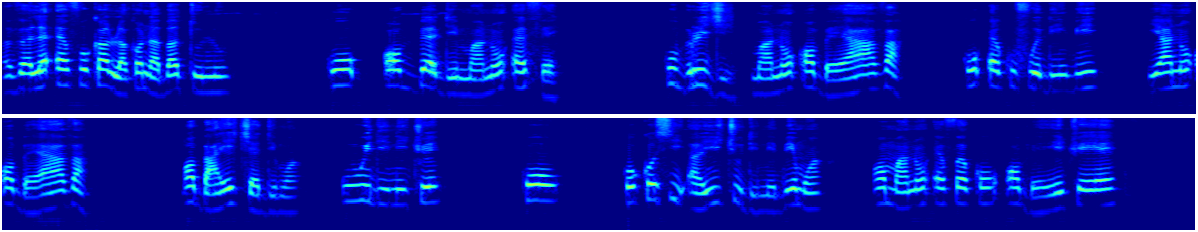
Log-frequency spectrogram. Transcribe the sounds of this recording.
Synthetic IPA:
ɛ˨vɛ˨lɛ˦ʔɛ˦fʊ˦ka˦lʊ˨a˨kɔ˦nã˨ba˦t̪u˨lu˦ | kʊ˦ | ɔ˦bɛ˦dɪ˨mã˨nʊ̃˦ʔɛ˦fɛ˨ | kʊ˦bɾi˦d͡ʒi˨ | mã˨nʊ̃˦ʔɔ˦bɛ˨a˦va˦˨ | kʊ˦ʔɛ˦ku˦fu˦e˨dɪ˨bɪ˦ | ja˦nʊ̃˦ʔɔ˦bɛ˨a˦va˦˨ | ɔ˦ba˨jɪ˦t͡ʃɛ˨dɪ˨mʊ̃˨a˨ | u˦wi˦dɪ˨nɪ̃˨t͡ʃe˦ | kʊ˦ | ko˦ko˦si˦ʔa˨ji˦t͡ʃu˦dɪ˨nɪ̃˨bɪ˦mʊ̃˨a˨ | ɔ˦mã˨nʊ̃˦ʔɛ˦fɛ˦kʊ˦ɔ˦bɛ˨je˦t͡ʃe˦jɛ˦

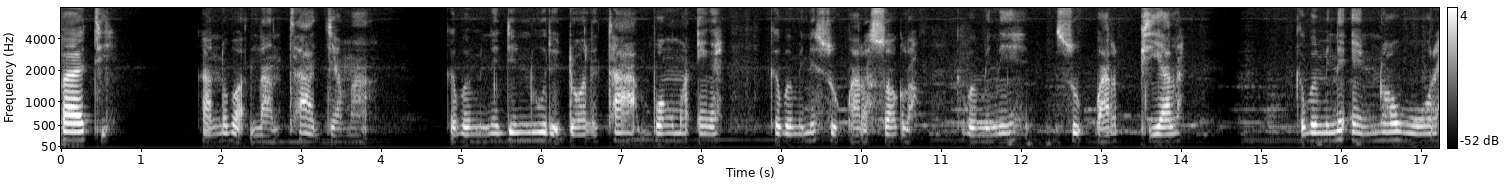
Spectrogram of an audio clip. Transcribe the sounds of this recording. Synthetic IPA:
paː˦tʰi˨ | kʰa̰˨nʊ˦ba̰˨la˨ntʰaː˦d͡ʒa˨maː˦ | kʰa˨ba˨mi˨nɛ˦dɪ˦nuː˦ɾɪ˨dɔː˨lɪ˨tʰaː˦bɔ˦ŋma˦ʔɪ˦ŋɛ˦kʰa˨ba˨mi˨ne˦su˨k͡pa˨ɾɪ̰˨sɔ˦ɣlɔ˨kʰa˨ba˨mi˨ne˦ | su˨k͡pa˨ɾɪ˦pʰɪ˨ɛ˦lɪ˦ | kʰa˨ba˨mi˨nɛ˦ʔɪ˨nnɔ˦wʊː˦ɾɪ˦

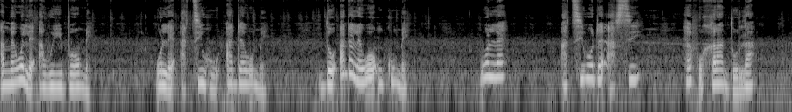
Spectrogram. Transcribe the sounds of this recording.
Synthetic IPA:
a˨mɛ̃˨wo˦lɛ˨ʔa˨wu˨ji˨bɔ˦mɛ̃˨ | wʔo˦lɛ̰˨a˨t̪ʰi˦ɦo˨a˨ɖɛ˦wo̰˦mɛ̰̃˨ | d̪o˨ʔa˨ɖɛ˦lɛ˨wo˦ŋ̩˦ku˦mɛ̰̃˨ | wo˦lɛ˦ | a˨t̪ʰi˦wo˦ɖɛ˦ʔa˨si˦ | hɛ˦ɸo̰˨xlã˦d̪o˨la˦

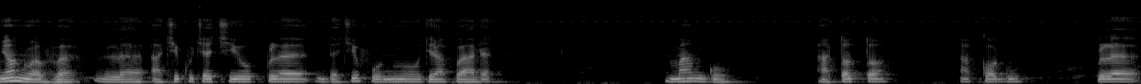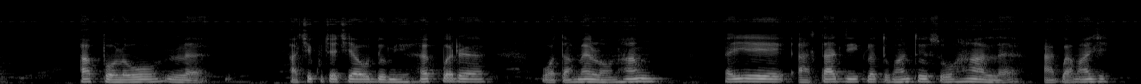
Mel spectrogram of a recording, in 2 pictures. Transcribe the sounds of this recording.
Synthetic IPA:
ɲɔ̃˦nũ˨ə̰˨və˨lə˨a˨t͡ɕi˦ku˦t͡ʃe˦t͡ɕi˦wo˦k͡plə˦d̪ə˨t͡ɕi˦ɸo˨nũ˦wo˦d͡ʒɾa˦ɸɛ˦a˨ɖə˨ | mã˦ŋ˦ɡo˨ | a˨t̪ɔ˦t̪ɔ˦ | a˨kɔ˦ɖu˦ | k͡plə˦ | a˦po˨lo˨wo˦lə˨ | a˨t͡ɕi˦ku˦t͡ʃe˦t͡ɕi˦a˨wo˦d̪o˨mĩ˨ɦə˦k͡pə̰˦ɖə˦ | wɔ̰˨t̪a˨mẽ˦lɔ̃˨n˨ɦã˦ŋũ˦ | e˦je˦a˨t̪a˦d̪i˦k͡plə˦t̪o˨mã˦ŋ˦t̪o˦swo˦ɦã˦lə˨a˨ɡ͡ba˨mã˦d͡ʑi˦

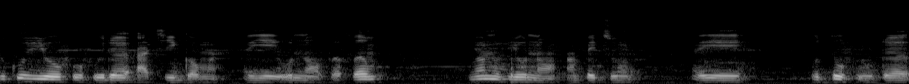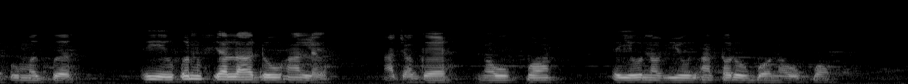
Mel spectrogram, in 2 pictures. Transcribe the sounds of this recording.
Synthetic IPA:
su˨ku˦vi˦wo˦ɸo˨ɸu˦ɖə˦ʔa˨t͡ɕi˦ɡɔ˨mə̰˨ | e˦je˦wo˦nɔ̃˨ɸə˨fə˦m | ɲɔ̃˦nũ˦vi˦wo˦nɔ̃˨a˨pe˦t̪u˦m | e˦je˦ | wo˦t̪o˦ɸu˨ɖə˦wo˦mə̃˨ɡ͡bə˦ | e˦je˦wo˦ɸə˦nũ˦fi˦a˨la˦ɖə˦wo˦ɦã˦lə˨ | a˨d͡ʒɔ˨ɡə˦ | nɔ̃˨wo˦k͡pɔ˦ | e˦je˦wo˦nɔ̃˨vi˦wo˦ɦã˦t̪ɔ˦ɖə˦wo˦ɡ͡bɔ˦nɔ̃˨wo˦k͡pɔ˦

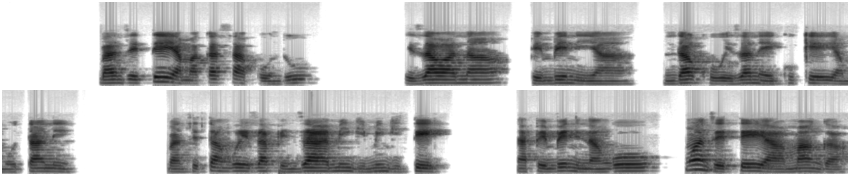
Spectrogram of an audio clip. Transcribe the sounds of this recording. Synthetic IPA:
ba˨nze˨tɛ˦ja˨ma˨ka˦sa˦˨po˨ndu˦ | e˨za˦wa˦na˦ | pɛ˨mbɛ˦ni˨ja˨ | nda˦kʰo˨e˨za˦na˨e˨ku˦kɛ˦ja˨mo˨ta˦ne˦ | ba˨nze˨te˦ja˨ŋɡo˦e˨za˦pe˨nza˦mi˦ŋɡi˨mi˦ŋɡi˨tɛ˦ | na˨pɛ˨mbɛ˦ni˨n˨a˨ŋɡo˦ | mwa˦nze˨tɛ˦ja˨ma˦ŋɡa˨

